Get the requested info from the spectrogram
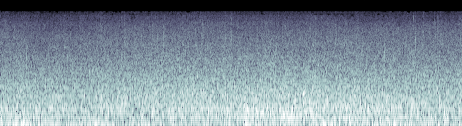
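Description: Ocean water washing around a pier: a steady, even wash of water.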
